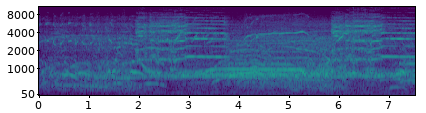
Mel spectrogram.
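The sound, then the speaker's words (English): A crowd of voices imitates a rooster's crow together at the start of the Comrades Marathon just before the starting gun, a tradition since 1948, overlapping rising and falling cock-a-doodle-doo calls filling the whole stretch over a busy outdoor murmur and a steady low hum. “just before the gun, is the cock's crow.”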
